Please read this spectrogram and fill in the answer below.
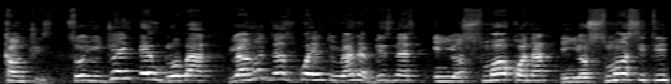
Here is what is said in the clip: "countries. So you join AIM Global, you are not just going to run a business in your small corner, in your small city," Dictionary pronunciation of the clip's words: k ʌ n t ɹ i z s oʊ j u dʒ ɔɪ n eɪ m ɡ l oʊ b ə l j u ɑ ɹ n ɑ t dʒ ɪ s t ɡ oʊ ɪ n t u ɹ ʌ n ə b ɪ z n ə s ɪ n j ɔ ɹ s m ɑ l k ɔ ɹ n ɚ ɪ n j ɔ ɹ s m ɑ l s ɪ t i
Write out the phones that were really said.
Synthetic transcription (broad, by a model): k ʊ n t ɹ i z s oʊ j u dʒ ɔɪ n eɪ m ɡ l oʊ b ə l j u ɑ l n ɑ t dʒ ɪ s t ɡ oʊ ɪ n t u ɹ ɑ n ə b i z n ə s ɪ n j ɔ s m ɑ l k ɔ n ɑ ɪ n j ɔ s m ɑ l s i t i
